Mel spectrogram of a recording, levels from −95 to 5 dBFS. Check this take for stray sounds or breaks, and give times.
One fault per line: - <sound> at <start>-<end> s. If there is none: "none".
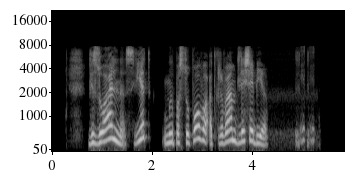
- laugh at 4.9-5.2 s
